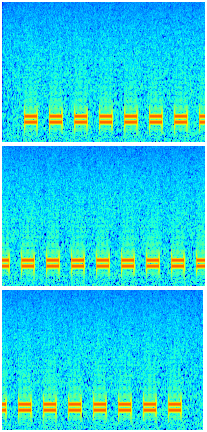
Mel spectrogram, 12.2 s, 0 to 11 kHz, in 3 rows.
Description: Telephone call progress tone (North American plan), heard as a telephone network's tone, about 480, 620 Hz, 0.25 s on and 0.25 s off. Congestion tone.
